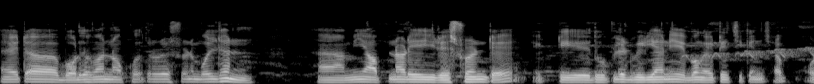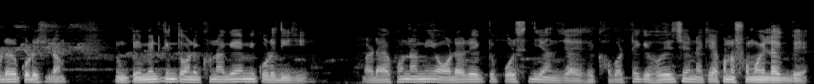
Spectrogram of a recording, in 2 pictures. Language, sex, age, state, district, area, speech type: Bengali, male, 30-45, West Bengal, Purba Bardhaman, urban, spontaneous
